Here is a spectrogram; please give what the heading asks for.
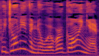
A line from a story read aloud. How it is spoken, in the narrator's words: Rennie gasped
